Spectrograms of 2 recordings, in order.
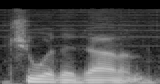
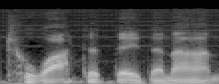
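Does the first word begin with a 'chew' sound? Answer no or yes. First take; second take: yes; no. First: The first word starts with a 'chew' sound. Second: The first word does not start with 'chew'. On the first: The speaker calls it right. "like chewa, like chewing something" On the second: The speaker calls it wrong. "Most people pronounce it incorrectly"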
